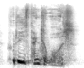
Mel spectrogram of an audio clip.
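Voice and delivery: ordinary delivery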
